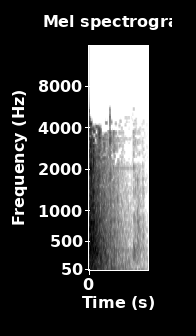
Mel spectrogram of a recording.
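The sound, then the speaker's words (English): An old man steps inside and slams a chipped green door shut behind him once, a sharp, heavy bang that rings out and fades within half a second, followed by a faint rattle as it settles. No voices. “The old man stepped quickly inside and slammed the door behind him.”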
